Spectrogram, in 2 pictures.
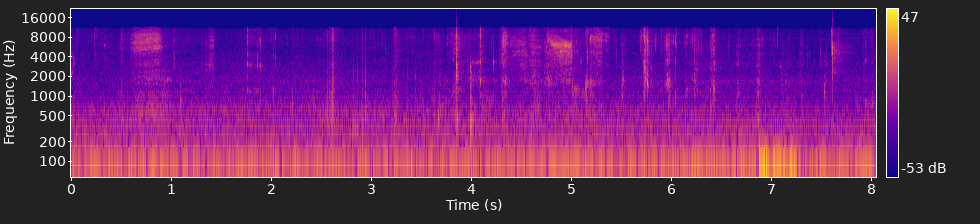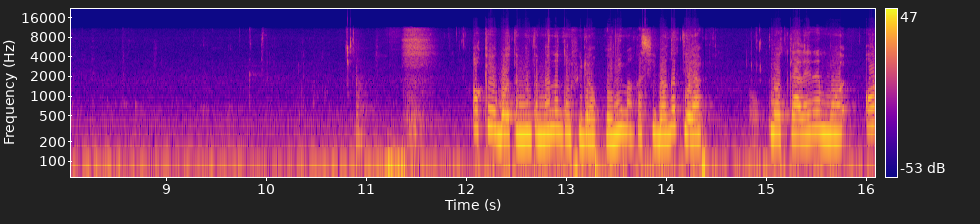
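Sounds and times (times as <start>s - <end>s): wet crunchy chewing: 1.3s - 9.0s.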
